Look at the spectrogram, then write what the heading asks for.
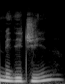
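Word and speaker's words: Medellín: On était donc en Colombie à Médéine, Medine comme on prononce aussi et on habitait en fait en Colombie.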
